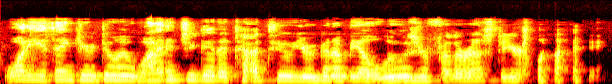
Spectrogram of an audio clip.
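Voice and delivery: high-pitched scolding, no real shout; mock screaming. Relatives scolding son over his tattoo, mock screaming. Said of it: "there was screaming and pandemonium".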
